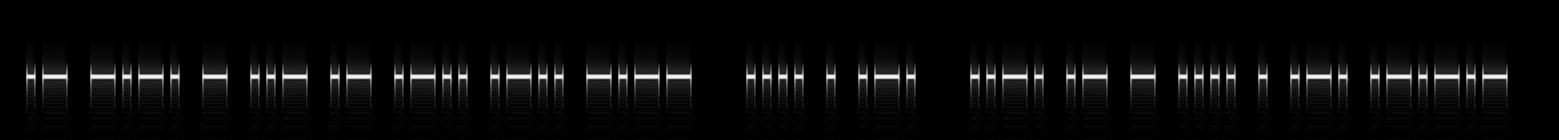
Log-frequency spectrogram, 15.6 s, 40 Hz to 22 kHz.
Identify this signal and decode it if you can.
Morse code, heard as a keyed tone, about 15 wpm, 700 Hz. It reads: ACTUALLY HER FATHER.
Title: Sentences from Top 1000 Words - Review Part 4 - 15wpm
